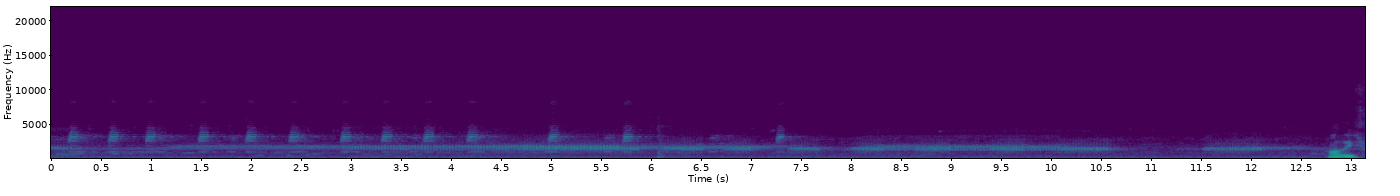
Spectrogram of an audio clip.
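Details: Night chorus of frogs in a neighborhood after flooding rain: continuous buzzy trilling with quick regular pulsed notes early on, fading and returning in waves, ending in a sudden loud knock.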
